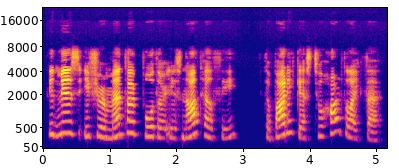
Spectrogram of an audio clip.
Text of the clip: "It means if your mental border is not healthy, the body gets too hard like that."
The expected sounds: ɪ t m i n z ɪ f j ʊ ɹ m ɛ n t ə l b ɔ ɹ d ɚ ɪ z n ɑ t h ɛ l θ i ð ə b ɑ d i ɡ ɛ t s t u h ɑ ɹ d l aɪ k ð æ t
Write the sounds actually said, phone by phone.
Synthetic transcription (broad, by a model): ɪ t m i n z ɪ f j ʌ ɹ m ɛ n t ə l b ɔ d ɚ ɪ z n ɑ t h ɛ l θ i ð ə b ɑ d i ɡ ɛ t s t u h ɑ ɹ d l aɪ k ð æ t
